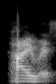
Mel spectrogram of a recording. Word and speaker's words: Hiraes: from the past yes how do you pronounce this name hrus okay so for those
